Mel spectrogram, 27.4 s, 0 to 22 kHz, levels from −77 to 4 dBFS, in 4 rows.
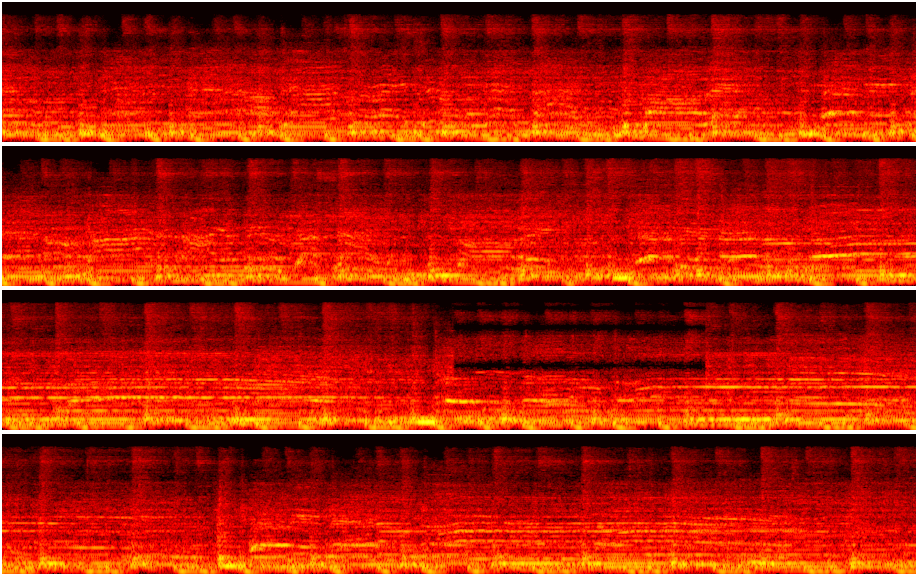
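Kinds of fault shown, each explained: Channel delay (comb filtering): From 17.09 to 18.99 s, one channel arrives a fraction of a millisecond late, around 0.2 ms, and the two are folded to mono, so content common to both cancels at evenly spaced frequencies. The sound turns hollow and phasey, with the first notch around 3 kHz. On a spectrogram this shows as dark horizontal stripes at fixed, regularly spaced frequencies across that span. The waveform itself gives little visible sign.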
